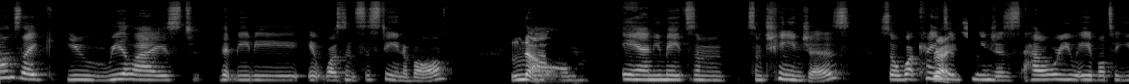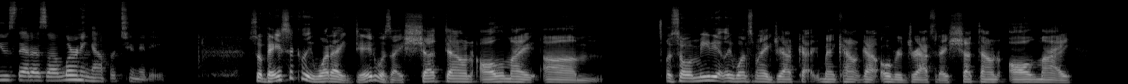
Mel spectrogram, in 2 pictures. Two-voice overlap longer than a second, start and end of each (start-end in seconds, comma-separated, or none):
none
